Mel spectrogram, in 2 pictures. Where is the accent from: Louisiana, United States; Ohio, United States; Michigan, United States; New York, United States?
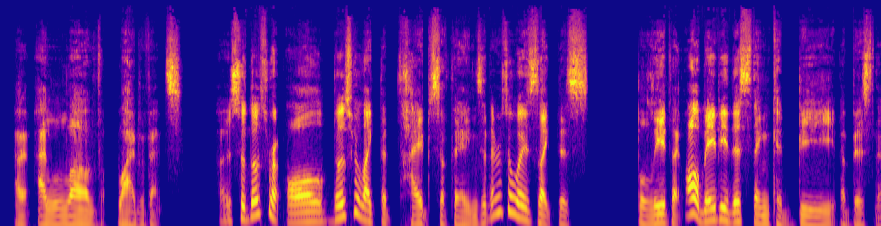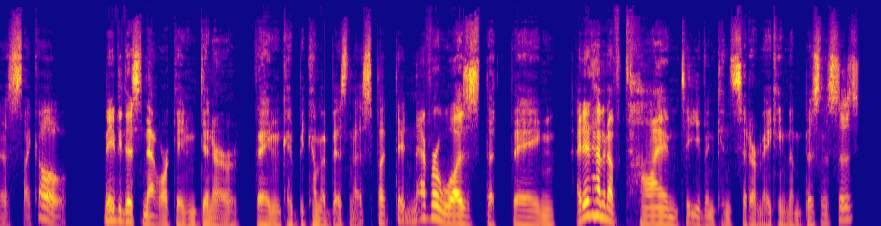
New York, United States; New York City; I grew up in New York City, middle class in the eighties and nineties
